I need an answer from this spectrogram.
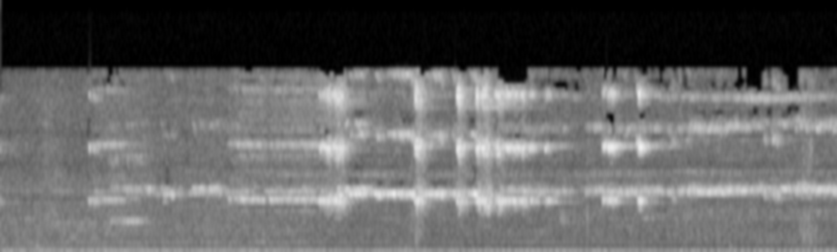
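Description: Indian Railways express coaches rolling away on the rails: a steady low rumble with high-pitched wheel squeal over it, strongest around the middle.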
